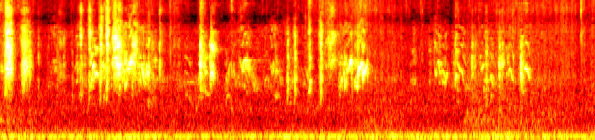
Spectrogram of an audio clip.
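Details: Budgerigars singing and playing in an aviary: a busy chatter of scratchy warbles, chirps and short squawks from several birds, with a steady low hum underneath.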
